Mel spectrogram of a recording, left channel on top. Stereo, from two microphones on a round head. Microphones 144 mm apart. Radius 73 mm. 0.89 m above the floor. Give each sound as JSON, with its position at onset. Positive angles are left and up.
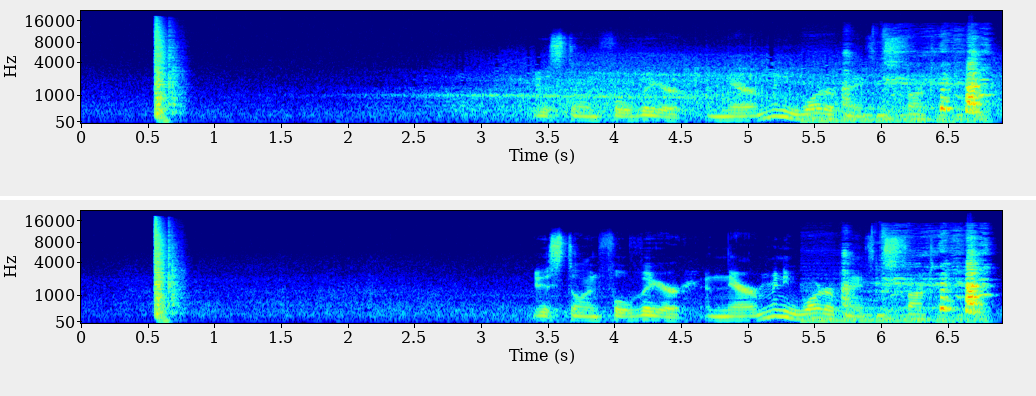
{"t": 0.5, "sound": "a gunshot", "side_deg": -30, "distance_m": 1.0}
{"t": 3.4, "sound": "a man speaking", "side_deg": -35, "distance_m": 0.5}
{"t": 5.4, "sound": "laughter", "side_deg": -70, "distance_m": 2.0}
